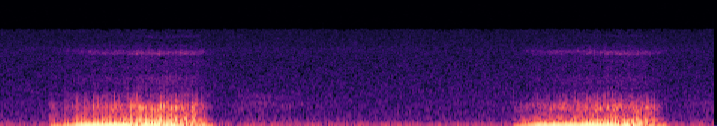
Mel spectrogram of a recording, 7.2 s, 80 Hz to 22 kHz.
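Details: Middle-aged man snoring during sleep, recorded 13 March 2022, described as very loud: two loud, deep, rumbling snores on inhalation, separated by a pause of about three seconds.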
